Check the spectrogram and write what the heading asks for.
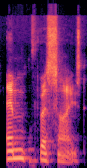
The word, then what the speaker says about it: emphasized: this word emphasized so we have two sounds that are very close together we have M with your lips closed M and then we have F this F sound so pH is that F sound my advice here is to start with an m and then try to blend into the okay so don't go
